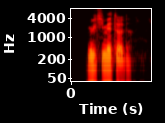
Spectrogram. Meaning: multimethod
- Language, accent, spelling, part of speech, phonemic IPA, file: French, France, multiméthode, noun, /myl.ti.me.tɔd/, LL-Q150 (fra)-multiméthode.wav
